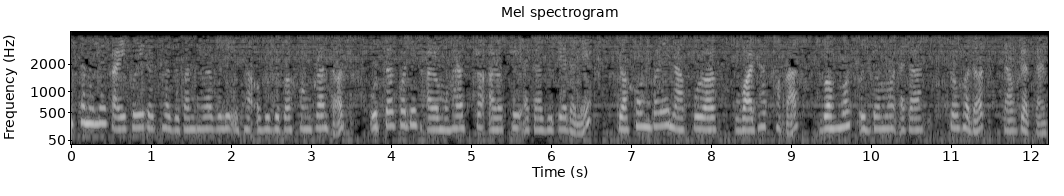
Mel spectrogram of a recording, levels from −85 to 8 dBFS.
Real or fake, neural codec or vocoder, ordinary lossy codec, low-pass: real; none; none; 3.6 kHz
